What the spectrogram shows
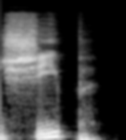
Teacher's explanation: For the e sound, truly stretch it out as you say it. It requires specific muscle movement in your cheeks and lips that is different from the short vowel.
